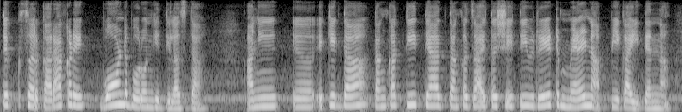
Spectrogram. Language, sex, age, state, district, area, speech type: Goan Konkani, female, 45-60, Goa, Canacona, rural, spontaneous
